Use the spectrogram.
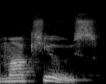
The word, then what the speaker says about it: Marcuse: name is ludwig marcuse i think you would pronounce the the last name mark hughes oh okay yeah ludwig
